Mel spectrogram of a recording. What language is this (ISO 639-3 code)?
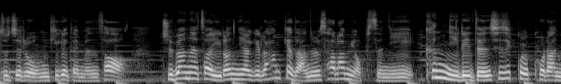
kor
